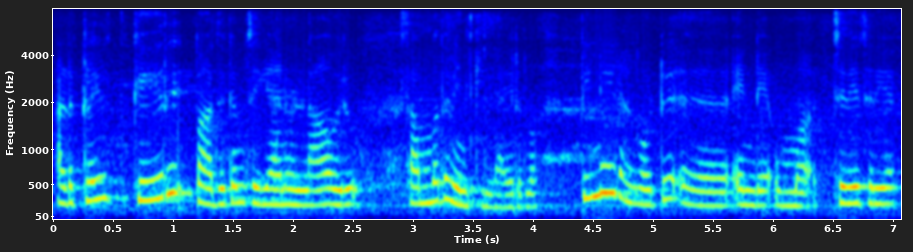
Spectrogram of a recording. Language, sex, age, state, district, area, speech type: Malayalam, female, 18-30, Kerala, Thrissur, urban, spontaneous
